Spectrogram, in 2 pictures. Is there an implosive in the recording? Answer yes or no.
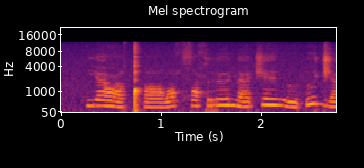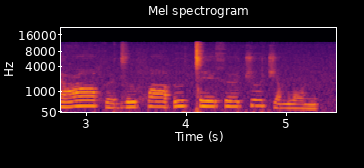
no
